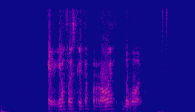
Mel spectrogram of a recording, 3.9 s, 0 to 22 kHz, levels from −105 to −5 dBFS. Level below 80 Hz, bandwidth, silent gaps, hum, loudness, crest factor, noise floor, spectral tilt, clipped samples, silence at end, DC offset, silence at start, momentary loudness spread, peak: under -90 dBFS; 16.5 kHz; none; none; -65 LUFS; 26 dB; under -90 dBFS; -0.5 dB/octave; under 0.1%; 0.35 s; under 0.1%; 0.05 s; 6 LU; -44 dBFS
